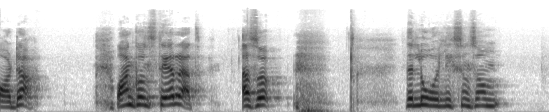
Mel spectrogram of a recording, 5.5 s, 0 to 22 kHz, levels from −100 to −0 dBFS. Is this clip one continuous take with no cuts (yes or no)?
no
